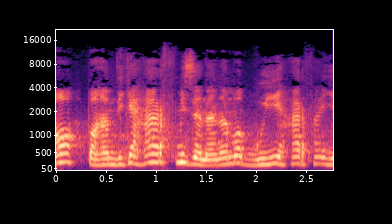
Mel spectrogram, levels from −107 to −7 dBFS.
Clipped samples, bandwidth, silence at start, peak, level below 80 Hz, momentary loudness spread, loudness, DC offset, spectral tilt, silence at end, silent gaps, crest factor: under 0.1%; 12 kHz; 0 s; -2 dBFS; -68 dBFS; 4 LU; -17 LUFS; under 0.1%; -5.5 dB/octave; 0 s; none; 16 dB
